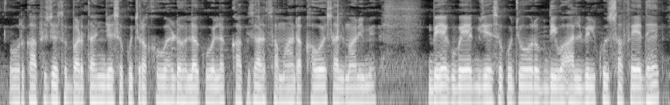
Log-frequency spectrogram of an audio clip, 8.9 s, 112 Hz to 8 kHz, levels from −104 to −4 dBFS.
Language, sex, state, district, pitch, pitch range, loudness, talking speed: Hindi, male, Bihar, Saharsa, 120 Hz, 115-120 Hz, -16 LUFS, 195 wpm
